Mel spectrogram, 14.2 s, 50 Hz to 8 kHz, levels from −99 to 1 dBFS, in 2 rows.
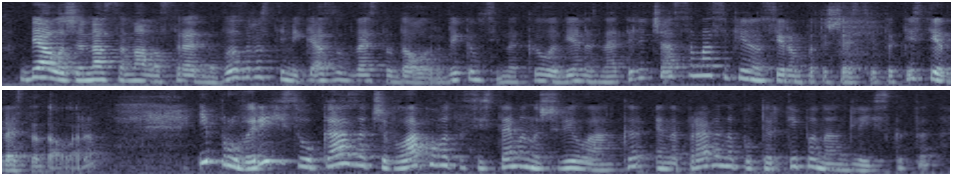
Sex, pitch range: female, 165-255 Hz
